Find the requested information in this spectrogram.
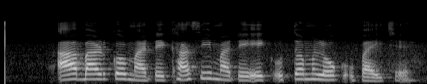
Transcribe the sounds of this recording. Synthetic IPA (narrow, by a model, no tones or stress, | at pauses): abaɭkomaʈekʰasimaʈeːkʊ̰t̪ːəmlokṵpajt͡ʃʰḛ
